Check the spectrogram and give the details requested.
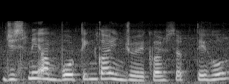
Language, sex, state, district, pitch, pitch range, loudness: Hindi, female, Haryana, Jhajjar, 230 Hz, 205-250 Hz, -15 LUFS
